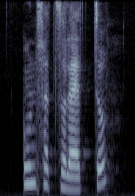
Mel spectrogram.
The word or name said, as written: handkerchief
